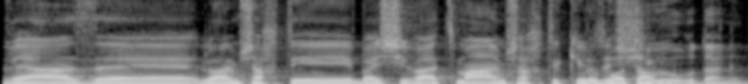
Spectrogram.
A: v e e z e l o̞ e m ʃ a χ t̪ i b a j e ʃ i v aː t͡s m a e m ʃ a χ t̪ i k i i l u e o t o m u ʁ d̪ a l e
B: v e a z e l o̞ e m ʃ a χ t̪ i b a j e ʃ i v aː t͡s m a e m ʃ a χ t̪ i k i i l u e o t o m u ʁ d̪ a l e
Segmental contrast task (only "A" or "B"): B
